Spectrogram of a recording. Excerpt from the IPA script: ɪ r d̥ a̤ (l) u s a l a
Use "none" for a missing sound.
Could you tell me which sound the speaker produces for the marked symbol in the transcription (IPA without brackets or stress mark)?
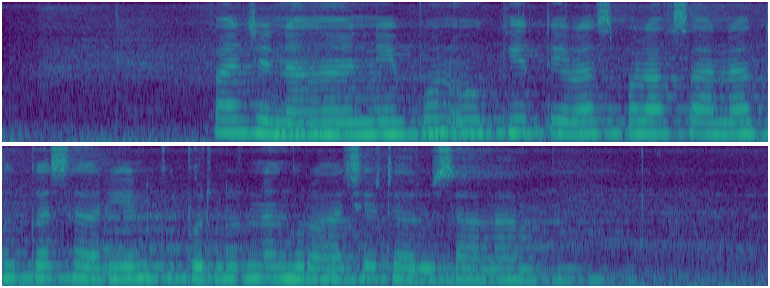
ɾ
